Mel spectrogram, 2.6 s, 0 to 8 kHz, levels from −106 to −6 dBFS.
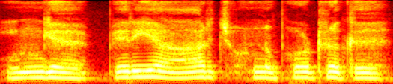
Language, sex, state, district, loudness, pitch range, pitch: Tamil, male, Tamil Nadu, Nilgiris, -14 LUFS, 150-165 Hz, 160 Hz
